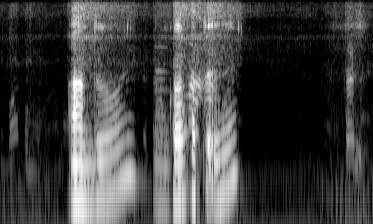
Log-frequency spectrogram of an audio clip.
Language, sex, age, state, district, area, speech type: Santali, female, 45-60, West Bengal, Bankura, rural, spontaneous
